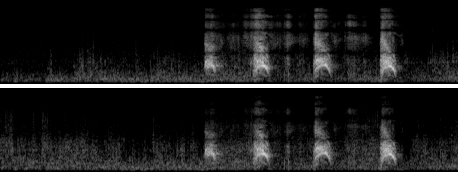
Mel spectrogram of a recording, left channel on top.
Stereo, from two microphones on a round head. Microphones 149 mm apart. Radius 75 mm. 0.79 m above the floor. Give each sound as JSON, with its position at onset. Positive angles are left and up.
{"t": 2.0, "sound": "a dog barking", "side_deg": 75}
